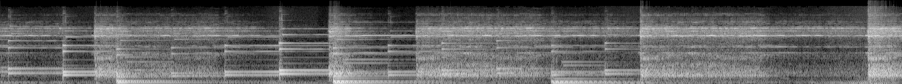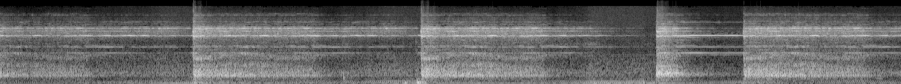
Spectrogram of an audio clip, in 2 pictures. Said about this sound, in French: Le téléphone sonne.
